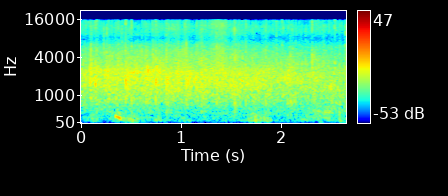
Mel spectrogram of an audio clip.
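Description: Steady applause from a church crowd welcoming the next speaker after a Bible reading, a dense continuous patter of clapping that holds at an even level for the whole stretch, with no voices standing out.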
